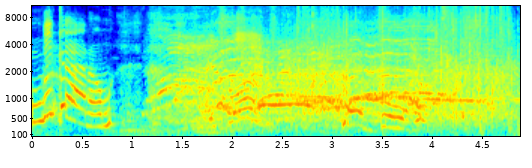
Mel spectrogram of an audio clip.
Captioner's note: audience applauds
